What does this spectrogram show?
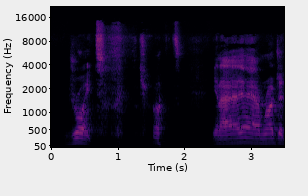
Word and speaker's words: Droit: book I have read Roger Paul D that's how you say it droit Dro you know I'm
